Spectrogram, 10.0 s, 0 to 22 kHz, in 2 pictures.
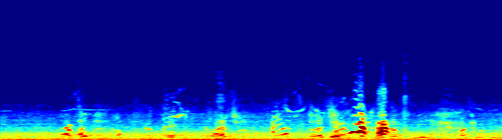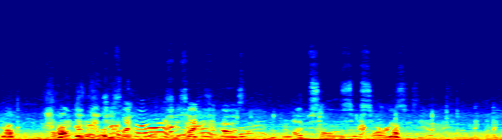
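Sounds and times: dog yipping: 1.7 - 4.1.

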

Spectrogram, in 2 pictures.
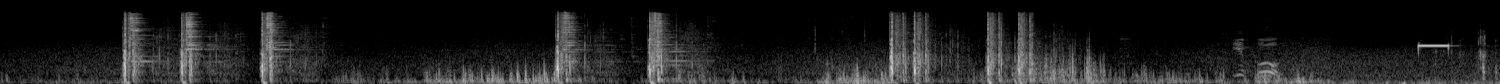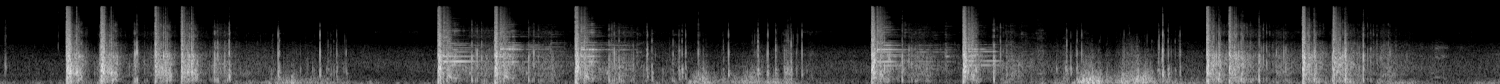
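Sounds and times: metallic ring of steel targets: 1.2 - 3.3, 19.4 - 21.4, 23.7 - 25.3
pistol shots: 1.2 - 3.3, 5.6 - 7.1, 8.9 - 10.6, 15.6 - 17.4, 19.4 - 21.6, 23.7 - 25.3, 27.0 - 29.1
shot timer start beep: 14.2 - 14.6.

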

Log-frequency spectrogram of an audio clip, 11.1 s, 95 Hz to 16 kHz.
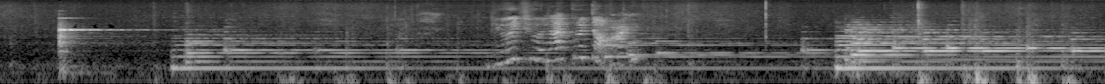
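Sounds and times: piano note ringing: 0.6 - 5.1, 6.3 - 11.0
soft thumps: 2.8 - 4.8, 9.1 - 11.0.

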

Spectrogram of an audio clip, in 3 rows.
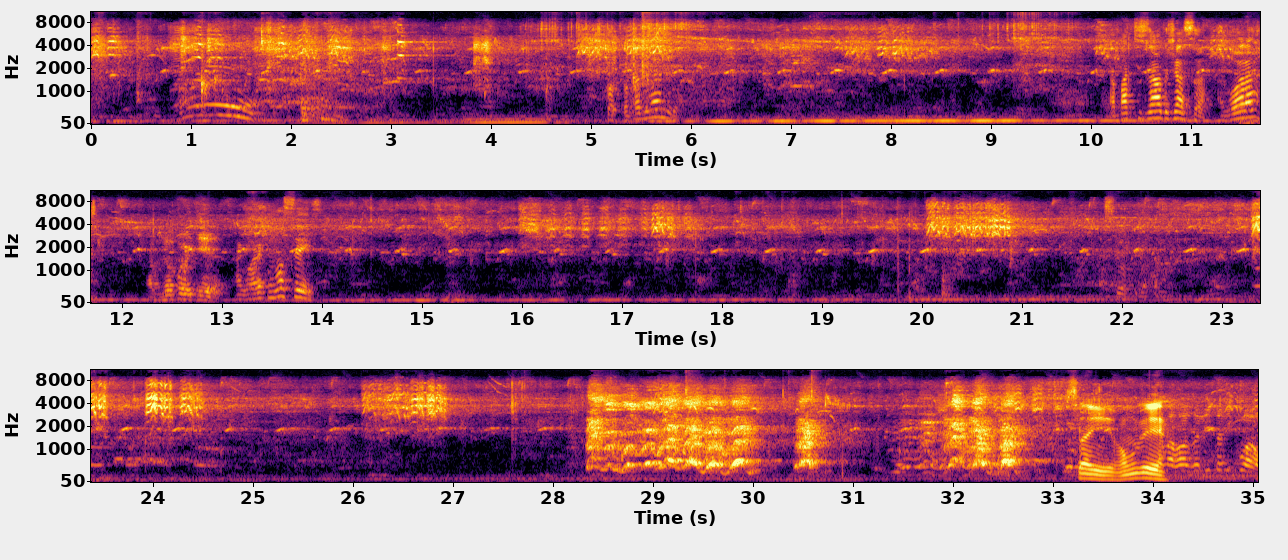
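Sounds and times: distant voices: 0.0 - 35.0
dog barking: 28.3 - 31.0, 31.6 - 33.0.

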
